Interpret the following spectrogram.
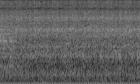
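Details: Subaru FB engine, after a no-oil-pressure fault: paper towel from an oil change had clogged the oil pickup, cleared and pan refitted; smooth, even low rumble at idle with no knocking or ticking after an hour of running.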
